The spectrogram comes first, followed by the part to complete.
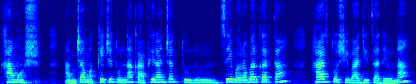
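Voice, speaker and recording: A woman reading a novel aloud and voicing an arrogant, wrathful middle-aged male general who shouts his commands. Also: on the high side, fairly even intonation, moderate pace, close to an everyday voice. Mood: furious.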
